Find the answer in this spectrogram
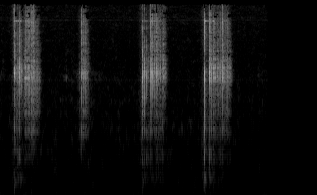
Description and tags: Anillo Saltando
Ring knocking on the floor
Bell, Ding, Ting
